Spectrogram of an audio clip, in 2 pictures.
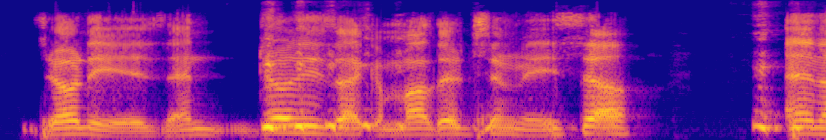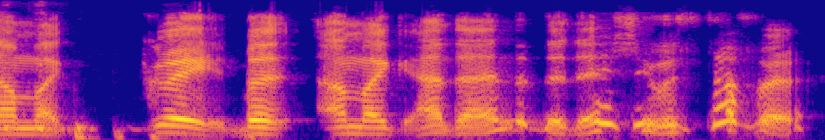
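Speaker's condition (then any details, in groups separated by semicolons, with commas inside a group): Cerebral palsy; present from birth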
